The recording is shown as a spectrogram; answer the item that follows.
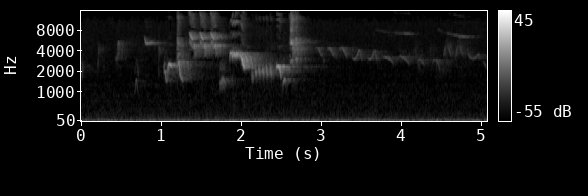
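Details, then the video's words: Nightingale delivering quick varied whistles and sharp chips in a dense burst around the middle, then fading to soft repeated downslurred notes. A steady low rumble is in the background. "Relaxing clear sound of Nightingale"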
